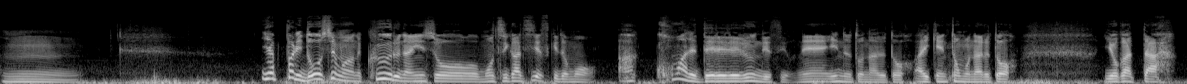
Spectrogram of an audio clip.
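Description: A man's voice: medium pitch, animated, moderate pace, slight background noise. A man with a Kansai accent hosting a solo talk show, chatting with enthusiastic, chuckling fan banter. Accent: Kansai Japanese. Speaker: podcast host.

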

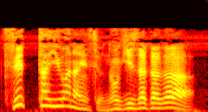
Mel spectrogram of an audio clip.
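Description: A man's voice: fairly high pitch, big pitch swings, quick pace, a bit bright, no room sound, lo-fi sound. A man with a Kansai accent hosting a podcast, chatting casually and enthusiastically about listener letters with a rambling, filler-heavy delivery. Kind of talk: casual fan chat.

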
